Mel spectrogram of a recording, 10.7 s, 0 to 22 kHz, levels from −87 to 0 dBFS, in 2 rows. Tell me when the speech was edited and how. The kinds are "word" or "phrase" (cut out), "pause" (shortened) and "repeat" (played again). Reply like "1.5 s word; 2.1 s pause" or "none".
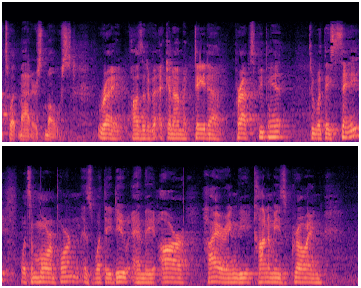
1.9 s phrase; 4.0 s phrase; 5.6 s word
